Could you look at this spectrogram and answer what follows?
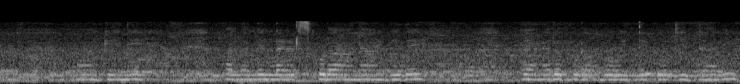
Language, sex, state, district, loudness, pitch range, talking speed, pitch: Kannada, female, Karnataka, Gulbarga, -27 LUFS, 220-230 Hz, 90 wpm, 225 Hz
